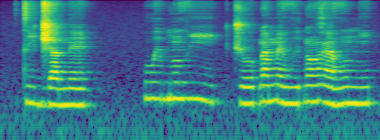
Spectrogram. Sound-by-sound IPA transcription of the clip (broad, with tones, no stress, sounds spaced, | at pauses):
t i˨ d͡ʒ a˨ n ɛ̃˨ | w ɨ˦ b ũ˦ v iː˦˨ | t͡ʃ oː˨ ɓ ã˦ m ɛ̃˨ v ɨ˨ ɗ ɔ̃˦ ɣ ã˨ v ũ˦˨ ŋ ĩ˧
